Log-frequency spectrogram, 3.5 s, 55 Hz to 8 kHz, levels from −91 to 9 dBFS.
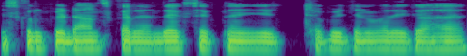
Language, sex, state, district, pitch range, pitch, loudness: Hindi, male, Bihar, Araria, 100-105 Hz, 105 Hz, -16 LUFS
